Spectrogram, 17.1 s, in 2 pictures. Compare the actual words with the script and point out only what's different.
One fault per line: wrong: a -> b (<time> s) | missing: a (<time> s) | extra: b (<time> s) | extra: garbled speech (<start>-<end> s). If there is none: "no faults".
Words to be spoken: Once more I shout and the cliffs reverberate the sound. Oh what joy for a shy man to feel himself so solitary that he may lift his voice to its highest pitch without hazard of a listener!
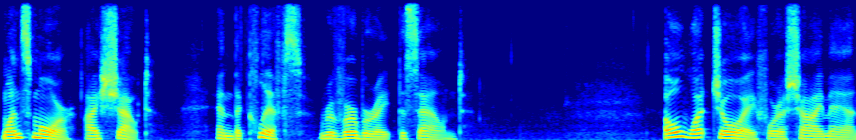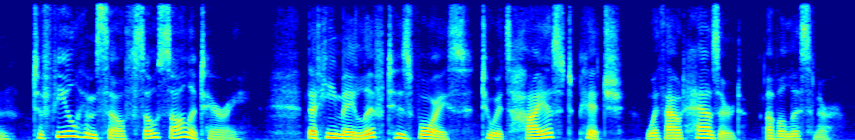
no faults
